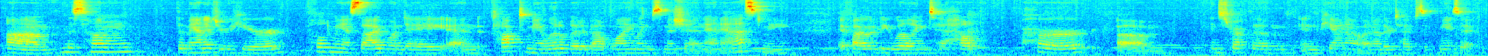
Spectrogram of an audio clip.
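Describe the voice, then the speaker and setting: A woman's voice: lowish voice, moderate pace, few pauses. An American woman who teaches piano, answering interview questions thoughtfully, with frequent fillers and restarts. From United States. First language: English. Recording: echoey room with clear noise.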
